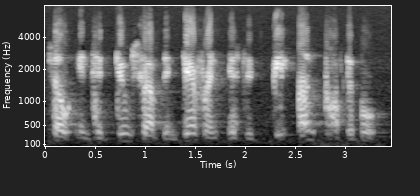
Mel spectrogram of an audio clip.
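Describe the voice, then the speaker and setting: Very sharp, bright male phone voice. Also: a little high, lively intonation, fast talker, vocal fry. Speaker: interviewed guest, prison inmate calling. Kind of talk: reflective, explanatory conversation. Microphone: telephone. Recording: telephone line from prison.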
